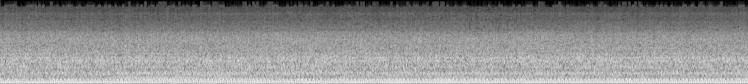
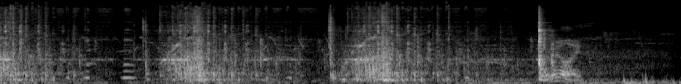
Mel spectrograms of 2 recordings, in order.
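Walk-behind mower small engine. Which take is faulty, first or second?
second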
